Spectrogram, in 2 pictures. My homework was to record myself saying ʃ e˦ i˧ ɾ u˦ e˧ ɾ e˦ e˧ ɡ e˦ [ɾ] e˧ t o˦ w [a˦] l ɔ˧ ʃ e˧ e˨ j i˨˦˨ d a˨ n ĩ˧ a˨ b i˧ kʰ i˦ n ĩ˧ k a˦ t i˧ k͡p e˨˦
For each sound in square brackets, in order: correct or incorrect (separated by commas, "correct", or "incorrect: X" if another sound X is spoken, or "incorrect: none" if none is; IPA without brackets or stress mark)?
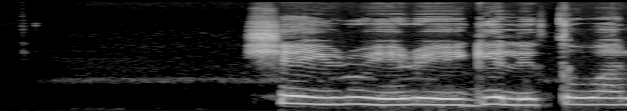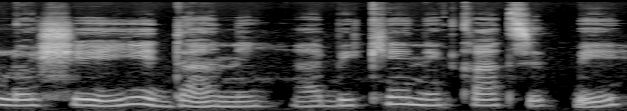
incorrect: l, correct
